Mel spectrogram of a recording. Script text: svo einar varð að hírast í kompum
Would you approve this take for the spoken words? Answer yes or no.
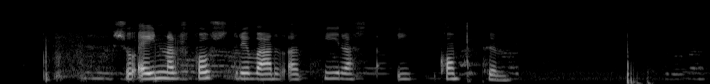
no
